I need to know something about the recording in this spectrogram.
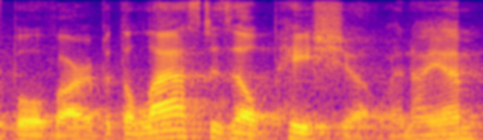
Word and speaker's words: El Patio: west down Excelsior Boulevard, but the last is El Patio, and I am pronouncing that correctly.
